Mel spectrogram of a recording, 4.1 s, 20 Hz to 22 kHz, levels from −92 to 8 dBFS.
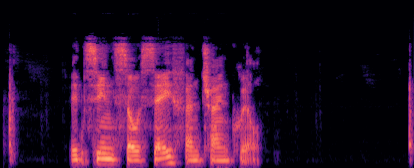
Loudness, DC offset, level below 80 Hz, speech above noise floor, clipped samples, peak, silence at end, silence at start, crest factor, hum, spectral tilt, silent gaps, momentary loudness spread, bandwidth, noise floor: -16 LUFS; under 0.1%; -62 dBFS; 63 dB; under 0.1%; 0 dBFS; 0 s; 0.1 s; 18 dB; none; -3 dB/octave; none; 16 LU; 9.2 kHz; -79 dBFS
